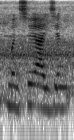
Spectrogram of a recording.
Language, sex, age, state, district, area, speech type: Bodo, female, 30-45, Assam, Kokrajhar, rural, spontaneous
